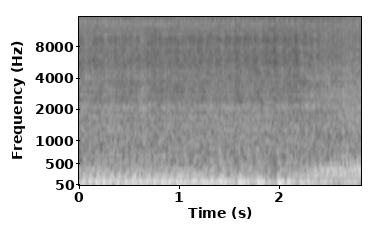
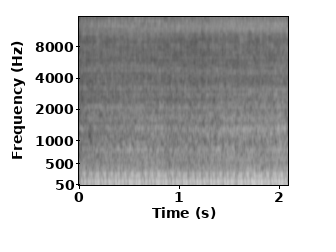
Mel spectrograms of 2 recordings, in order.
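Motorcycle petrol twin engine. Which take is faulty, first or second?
first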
